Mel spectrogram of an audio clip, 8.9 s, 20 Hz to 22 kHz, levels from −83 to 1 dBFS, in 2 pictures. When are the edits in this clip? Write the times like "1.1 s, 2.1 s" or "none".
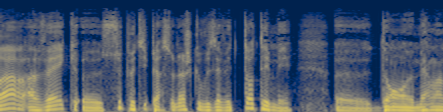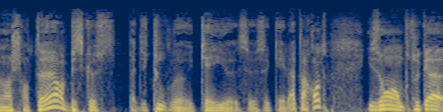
none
